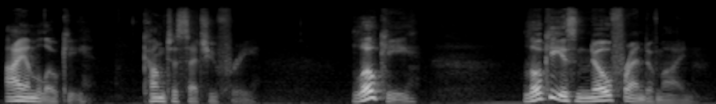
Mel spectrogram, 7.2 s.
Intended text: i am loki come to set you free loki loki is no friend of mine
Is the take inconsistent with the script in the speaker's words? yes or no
no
